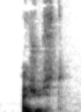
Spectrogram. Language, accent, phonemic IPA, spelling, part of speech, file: French, France, /a.ʒyst/, ajuste, verb, LL-Q150 (fra)-ajuste.wav
- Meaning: inflection of ajuster: 1. first/third-person singular present indicative/subjunctive 2. second-person singular imperative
